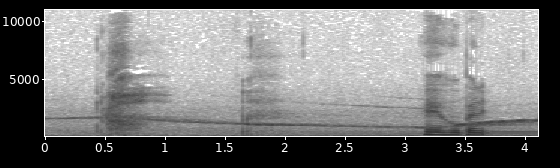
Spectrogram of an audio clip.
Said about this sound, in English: I hope that everyone is okay. I hear the ambulance going off.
